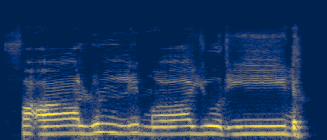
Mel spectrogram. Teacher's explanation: تو جی چونکہ ساتھ مد آ رہی ہے اور مد کے بعد کلکلہ کبرا تھوڑا مشکل ہوتا ہے، لیکن اس کا نظر آنا چاہیے، وہ یعنی آواز میں محسوس ہونا چاہیے. یہ کوشش کریں کہ وہ دال کا کلکلہ کبرا کریں آخر میں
